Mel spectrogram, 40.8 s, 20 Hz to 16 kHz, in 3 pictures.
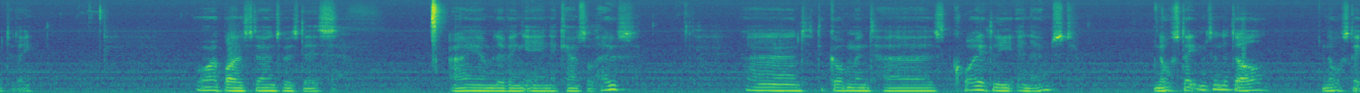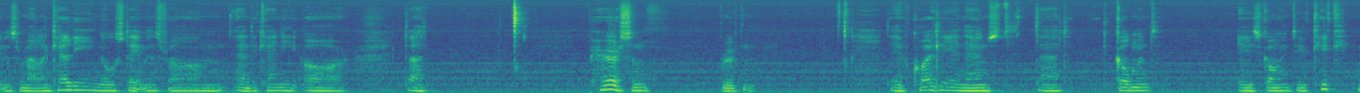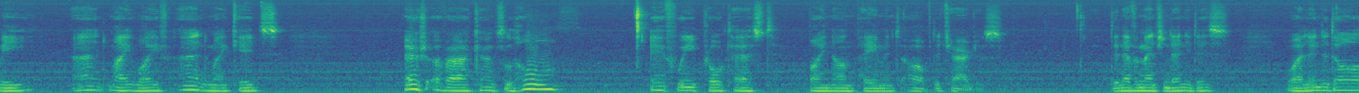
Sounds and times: Speech: 0:00.0 - 0:00.4, 0:02.0 - 0:03.5, 0:04.3 - 0:06.4, 0:07.4 - 0:10.8, 0:11.5 - 0:18.0, 0:19.5 - 0:20.2, 0:20.8 - 0:21.2, 0:22.5 - 0:25.2, 0:26.0 - 0:30.1, 0:31.2 - 0:32.9, 0:33.6 - 0:37.3, 0:38.3 - 0:40.7.

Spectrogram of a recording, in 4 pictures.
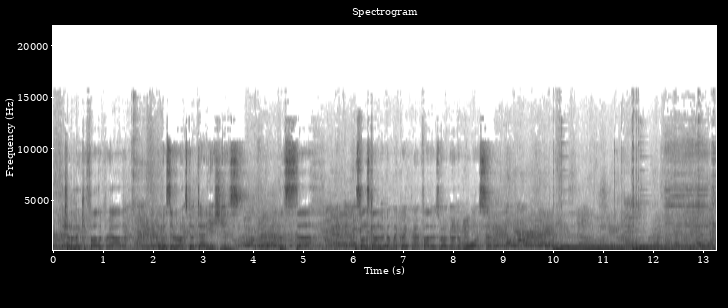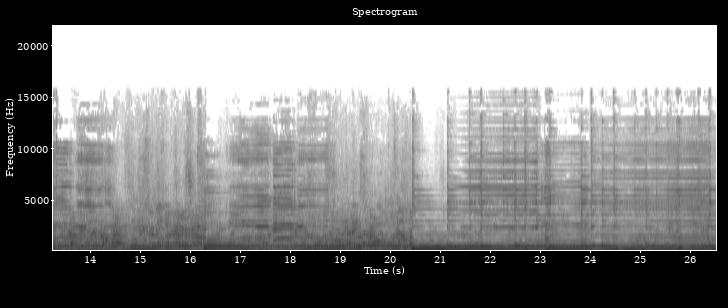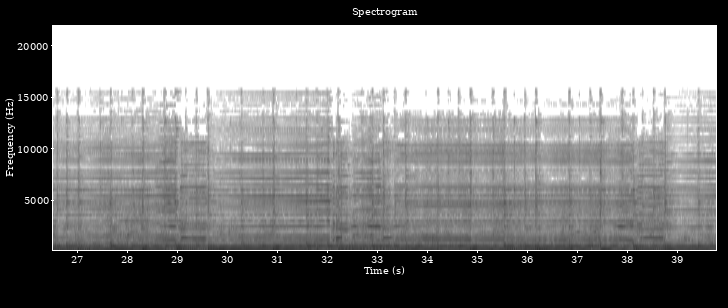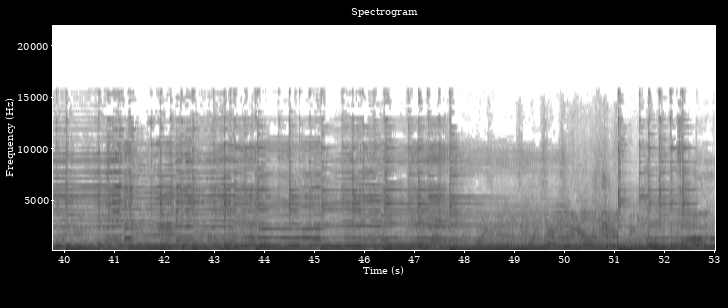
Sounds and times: Harmonica: 0:10.9 - 0:19.9, 0:20.6 - 0:53.0
Wind instrument, woodwind instrument: 0:11.8 - 0:15.5, 0:16.3 - 0:19.5, 0:21.0 - 0:49.0.

